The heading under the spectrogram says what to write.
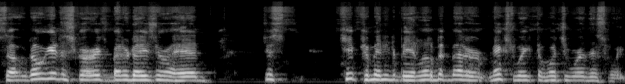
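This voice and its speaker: A man talks at a very fast pace with a high pitch. His intonation stays fairly even. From Texas. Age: 70s. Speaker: retired football coach. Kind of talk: live stream postgame chat.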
